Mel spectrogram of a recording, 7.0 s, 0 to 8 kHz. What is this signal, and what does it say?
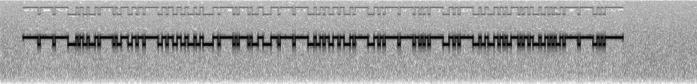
RTTY (50 baud, 450 Hz shift), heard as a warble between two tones, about 1750 Hz centre. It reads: BPPI TXZO WANJN NBF SR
